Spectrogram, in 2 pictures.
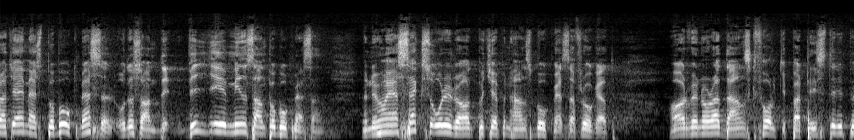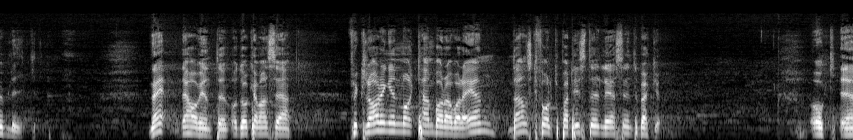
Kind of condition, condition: setting, live audience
